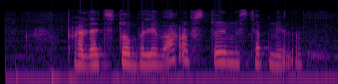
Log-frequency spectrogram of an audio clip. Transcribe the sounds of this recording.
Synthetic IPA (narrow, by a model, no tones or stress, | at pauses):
pɾɐd̪atʲst̪obəlʲɪvaɾəfst̪ojɪməsʲtʲɐbmʲe̞̰nə̰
